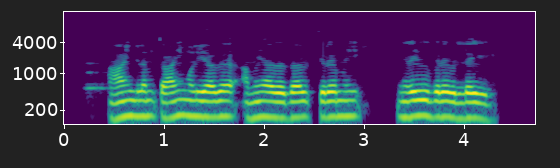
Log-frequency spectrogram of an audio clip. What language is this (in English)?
Tamil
